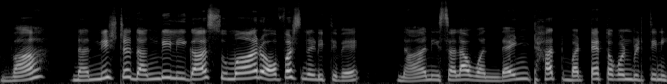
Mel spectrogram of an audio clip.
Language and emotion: Kannada, surprised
